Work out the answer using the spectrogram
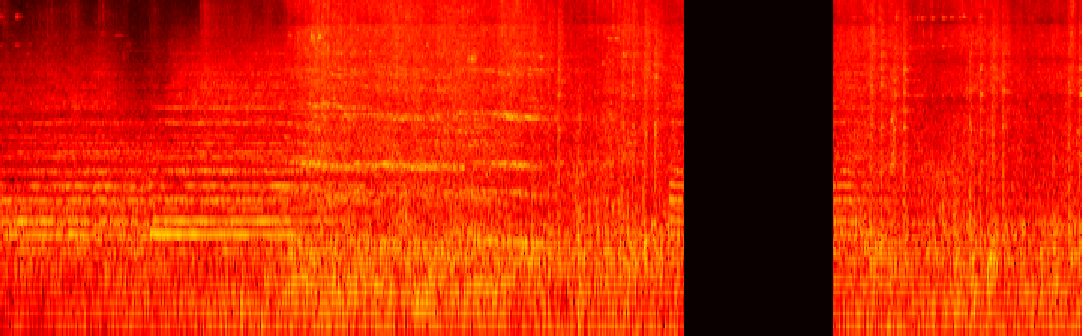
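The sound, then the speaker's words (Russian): A train pulls into a station platform at night. A loud, steady rumble of rolling wagons carries a sustained horn-like tone early on, then breaks into a few seconds of silence before the rumble resumes. “Поезд появился из темноты, предваряемый потоком белого электрического света. Снова стало темно. Пахнуло гарью. Покатились друг за другом вагоны.”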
